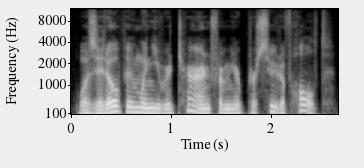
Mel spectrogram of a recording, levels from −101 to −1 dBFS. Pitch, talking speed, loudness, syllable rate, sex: 130 Hz, 245 wpm, -17 LUFS, 5.7 syllables/s, male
